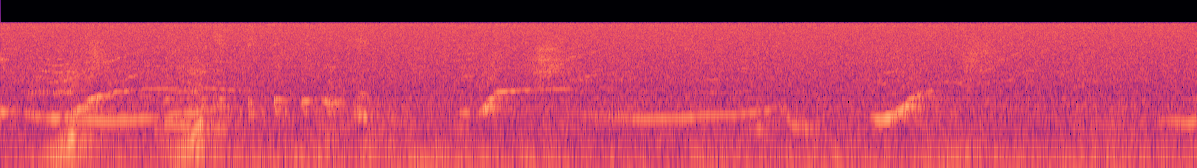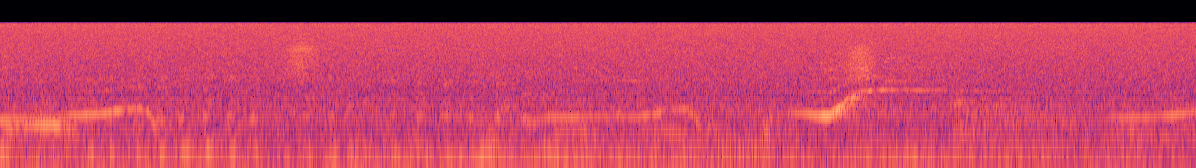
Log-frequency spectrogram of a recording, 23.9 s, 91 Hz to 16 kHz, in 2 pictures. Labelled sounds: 0.9	1.8	humpback whale, 0.80 to 1.1 kHz
4.9	5.7	humpback whale, 0.80 to 1.9 kHz
9.1	9.4	humpback whale, 0.80 to 1.0 kHz
13.1	13.4	humpback whale, 1.0 to 1.2 kHz
20.6	21.1	humpback whale, 0.90 to 1.4 kHz

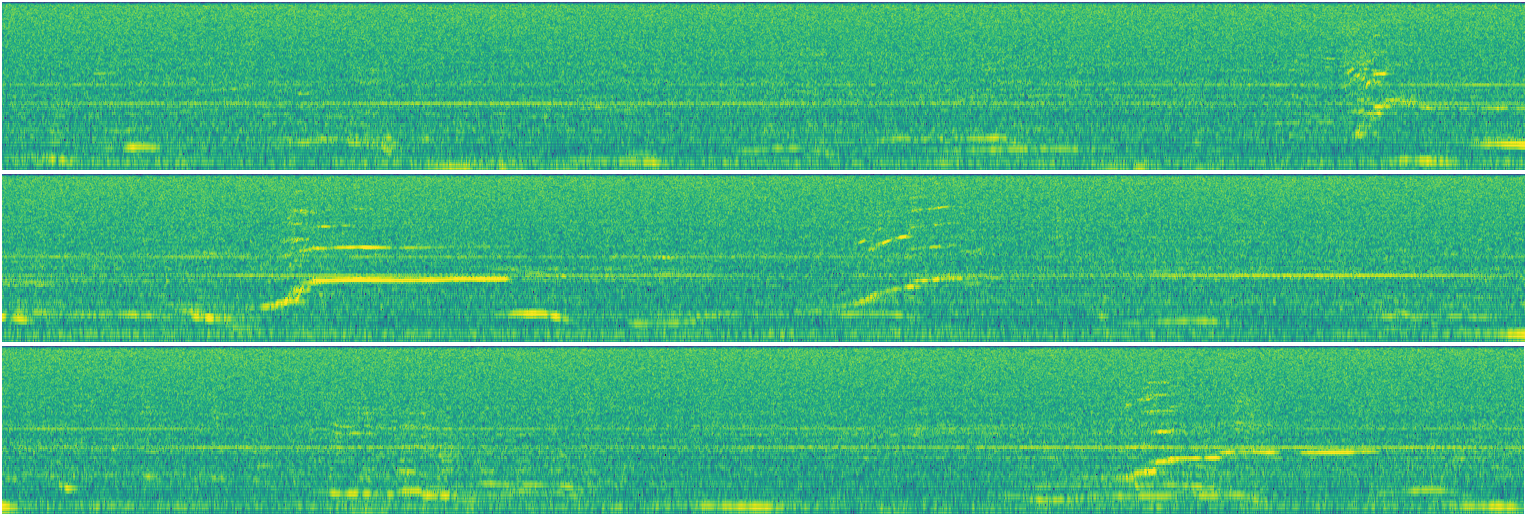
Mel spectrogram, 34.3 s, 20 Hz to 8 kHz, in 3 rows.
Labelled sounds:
10.1	10.7	humpback whale, 0.80 to 1.4 kHz
11.6	11.8	humpback whale, 0.93 to 1.1 kHz
13.6	15.5	humpback whale, 0.80 to 2.3 kHz
17.9	18.7	humpback whale, 0.80 to 4.7 kHz
31.4	33.0	humpback whale, 0.80 to 3.6 kHz

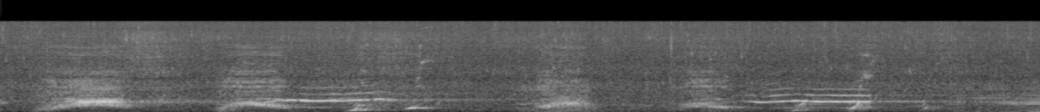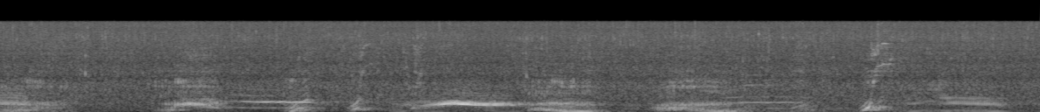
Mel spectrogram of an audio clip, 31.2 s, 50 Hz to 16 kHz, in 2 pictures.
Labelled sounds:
1.0	1.3	humpback whale, 2.5 to 2.7 kHz
3.9	4.2	humpback whale, 2.5 to 2.7 kHz
11.5	11.9	humpback whale, 0.78 to 0.88 kHz
16.0	16.3	humpback whale, 0.88 to 1.2 kHz
28.7	29.0	humpback whale, 1.7 to 2.0 kHz

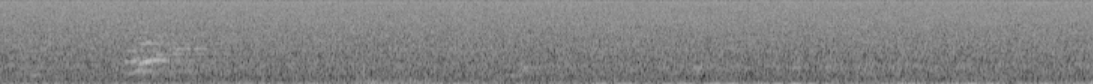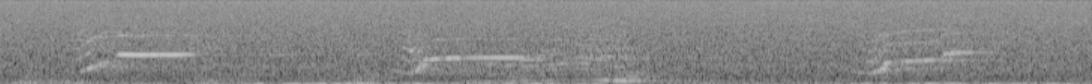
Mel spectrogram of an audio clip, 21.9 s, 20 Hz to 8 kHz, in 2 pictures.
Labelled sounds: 1.2	1.7	humpback whale, 0.80 to 0.99 kHz
12.1	12.9	humpback whale, 0.96 to 1.2 kHz
15.1	16.4	humpback whale, 0.80 to 1.1 kHz
19.7	20.7	humpback whale, 0.80 to 2.7 kHz

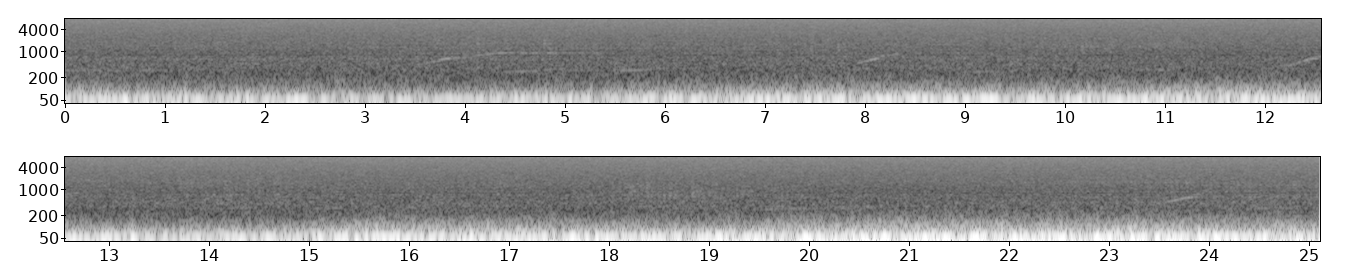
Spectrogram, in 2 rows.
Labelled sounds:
4.1	4.5	humpback whale, 0.80 to 0.99 kHz

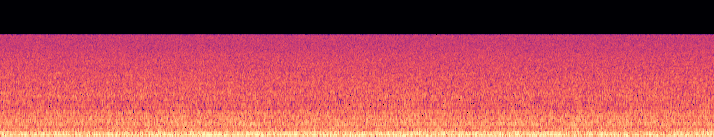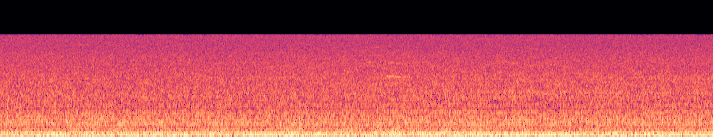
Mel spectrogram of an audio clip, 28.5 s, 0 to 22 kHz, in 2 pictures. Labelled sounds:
22.0	22.3	killer whale, northern resident, 2.1 to 2.3 kHz

